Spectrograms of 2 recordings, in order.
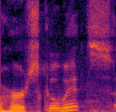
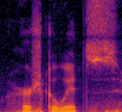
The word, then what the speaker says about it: Herkowitz: my name is herkowitz I go by the stage name because htz is a difficult last name um it gets butchered a lot hka witz herish witz Hershey wtz all the stuff so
